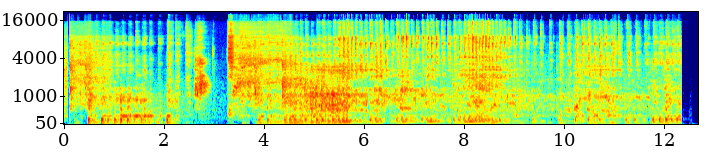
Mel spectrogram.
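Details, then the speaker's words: Royal Enfield motorcycle at idle after start: light tick-tick tapping keeping time with the idle thump; mechanic suspects the hydraulic lifter, to be adjusted. "हमको लगता है ये चीज आवाज है इसका ड्रॉकर का तो हाइड्रोलिक फार्म का आवाज है"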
